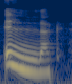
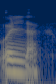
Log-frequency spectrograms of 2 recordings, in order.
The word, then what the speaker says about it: إلك: we added the أك, we're not going to say شو أولك. No, we have to pronounce it إلك instead of أولك. we remove this o.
